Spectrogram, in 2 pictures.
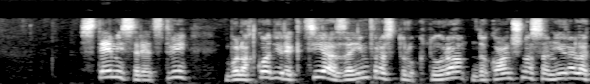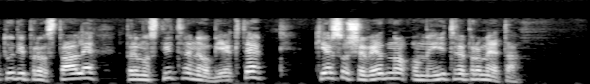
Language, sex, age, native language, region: Slovenian, male, 50-59, Slovenian, Coastal Karst region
